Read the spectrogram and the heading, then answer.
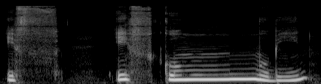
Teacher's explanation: هذا مد منفصل، افکم مبین، فا پر پھونک والی آواز آنی چاہیے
